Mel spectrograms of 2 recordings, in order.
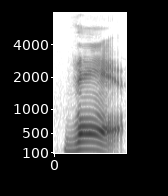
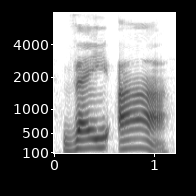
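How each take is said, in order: First: It is said as one shorter contracted word. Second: It is said as two separate full words. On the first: "two words become one shorter word" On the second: "two words become one shorter word"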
